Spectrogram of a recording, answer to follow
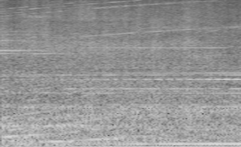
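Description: Animated energy-weapon sound effect of a spirit-energy cannon charging: a rising whine over a loud rushing hiss that settles into a steady low hum about a second and a half in.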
